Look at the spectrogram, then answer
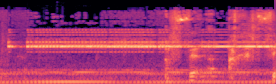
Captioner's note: machine beeps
